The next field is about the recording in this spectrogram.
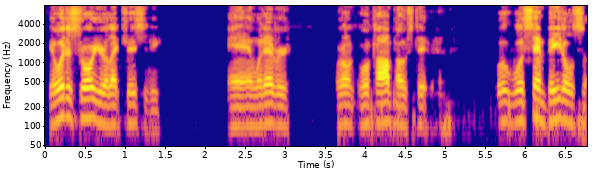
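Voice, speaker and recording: A man's voice: lowish voice, a little mellow, no echo, poor audio. A man talking in a rambling, repetitive solo monologue, with frequent restarts, recorded on a computer webcam.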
